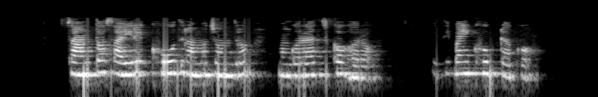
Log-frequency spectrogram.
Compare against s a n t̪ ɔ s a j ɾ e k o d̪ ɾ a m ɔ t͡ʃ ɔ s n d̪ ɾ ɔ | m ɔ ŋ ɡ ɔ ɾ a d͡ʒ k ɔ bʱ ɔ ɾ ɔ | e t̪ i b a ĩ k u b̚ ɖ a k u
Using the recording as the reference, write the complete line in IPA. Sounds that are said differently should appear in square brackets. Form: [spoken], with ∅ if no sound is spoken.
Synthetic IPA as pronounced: s a n t̪ ɔ s a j ɾ e [kʰ] o d̪ ɾ a m ɔ t͡ʃ ɔ [∅] n d̪ ɾ ɔ | m ɔ ŋ ɡ ɔ ɾ a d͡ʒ k ɔ [ɡʱ] ɔ ɾ ɔ | e t̪ i [p] a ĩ [kʰ] u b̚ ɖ a k [ɔ]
